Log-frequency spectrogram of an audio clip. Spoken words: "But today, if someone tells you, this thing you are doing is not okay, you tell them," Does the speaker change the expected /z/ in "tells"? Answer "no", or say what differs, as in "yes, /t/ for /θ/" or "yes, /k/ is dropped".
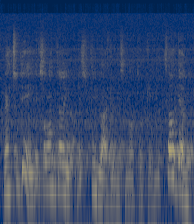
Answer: yes, /z/ is dropped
